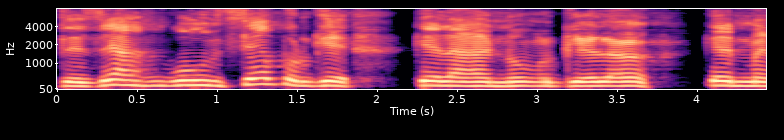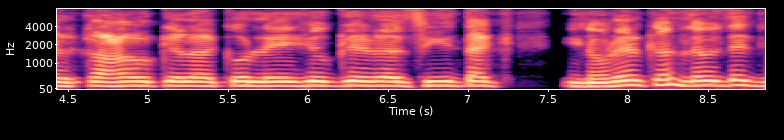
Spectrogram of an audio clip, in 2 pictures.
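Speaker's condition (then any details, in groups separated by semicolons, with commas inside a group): Cerebral palsy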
